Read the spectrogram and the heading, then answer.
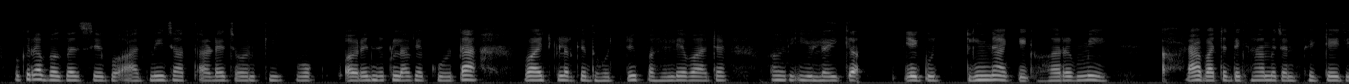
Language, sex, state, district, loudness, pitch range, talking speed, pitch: Bhojpuri, male, Uttar Pradesh, Gorakhpur, -35 LUFS, 185-195 Hz, 145 wpm, 190 Hz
